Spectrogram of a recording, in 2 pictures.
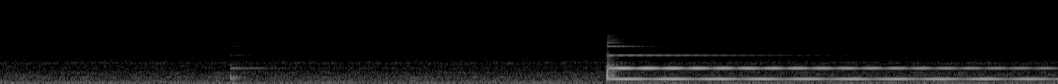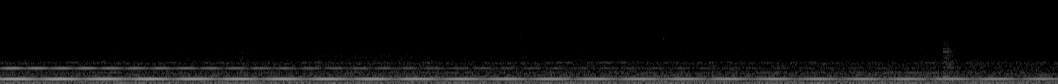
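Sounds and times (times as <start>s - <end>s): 
single bell strike: 6.1s - 21.1s.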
